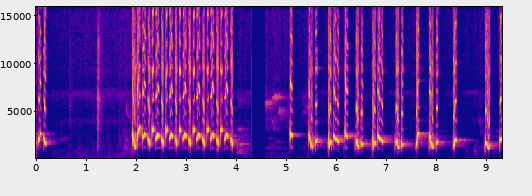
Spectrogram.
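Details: Yellow-vented bulbul in energetic long-rolling song, used as a lure to make other bulbuls sing: a brief faint note, then a two-second run of rapid bubbly warbled notes, followed by scattered loud whistled phrases dropping and rising.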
